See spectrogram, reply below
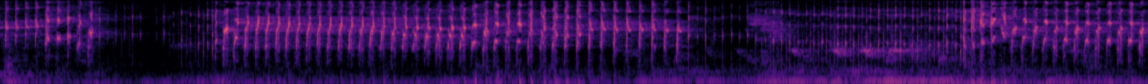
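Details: Lovebird in full song with the laughing "ngekek" style, rapid high chattering notes repeated about three times a second in long unbroken bursts, short pauses between runs.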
